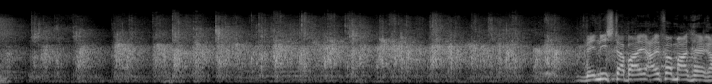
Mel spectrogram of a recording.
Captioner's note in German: Beifall CDU und BÜNDNIS 90/DIE GRÜNEN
